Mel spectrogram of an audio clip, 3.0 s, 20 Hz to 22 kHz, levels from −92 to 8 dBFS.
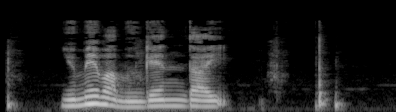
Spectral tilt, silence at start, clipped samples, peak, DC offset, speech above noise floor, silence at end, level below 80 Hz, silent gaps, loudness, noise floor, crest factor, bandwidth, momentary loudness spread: -6 dB/octave; 0.05 s; under 0.1%; -8 dBFS; under 0.1%; 35 dB; 0.4 s; -64 dBFS; none; -22 LUFS; -56 dBFS; 18 dB; 11.5 kHz; 20 LU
